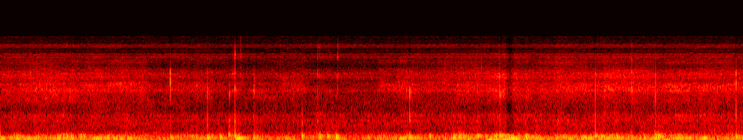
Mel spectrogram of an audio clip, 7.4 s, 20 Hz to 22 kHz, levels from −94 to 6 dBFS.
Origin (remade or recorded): remade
